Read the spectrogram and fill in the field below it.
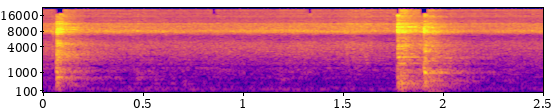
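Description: A duck roast masala being sautéed in a pan, with two short bursts of stirring and scraping against the pan, each followed by a brief sizzle, separated by a quiet stretch.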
